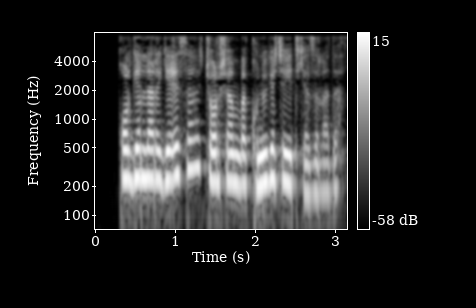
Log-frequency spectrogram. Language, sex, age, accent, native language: Uzbek, female, 19-29, Jizzax, Uzbek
